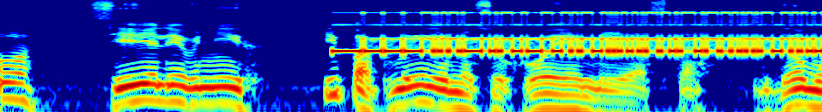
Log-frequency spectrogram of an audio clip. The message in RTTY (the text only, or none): NOVO ORIENTE DO …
